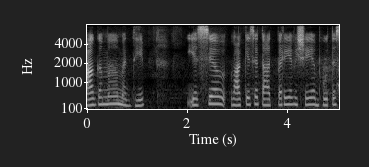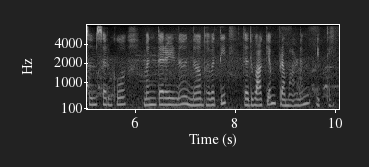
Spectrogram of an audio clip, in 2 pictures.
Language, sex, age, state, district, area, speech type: Sanskrit, female, 18-30, Karnataka, Vijayanagara, urban, spontaneous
